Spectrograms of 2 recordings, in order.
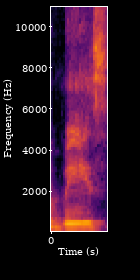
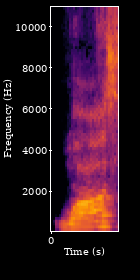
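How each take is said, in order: First: The vowel is an 'ay' sound. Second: The vowel is a long 'ah' sound. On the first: "American English" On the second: "हमारा British English"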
